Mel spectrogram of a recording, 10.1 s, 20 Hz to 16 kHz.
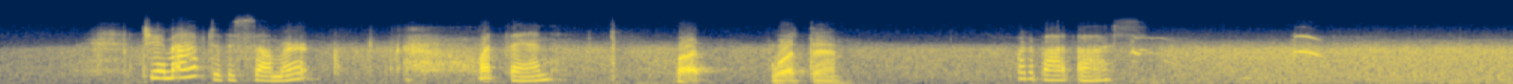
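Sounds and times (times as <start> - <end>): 
steady hissing wash of noise: 0.0 - 10.0
speech: 1.0 - 2.2, 3.2 - 3.8, 4.5 - 5.7, 6.8 - 7.6
seagull crying: 7.5 - 7.9, 8.6 - 8.9.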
